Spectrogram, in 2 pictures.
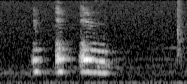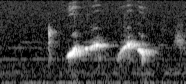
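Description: A grey parrot gives three quick speech-like syllables with a voice-like tone, then a few clear whistled notes that rise and fall, over a low background hum.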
